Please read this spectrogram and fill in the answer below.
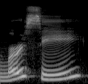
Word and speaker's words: mercy: 자, 이때 mercy라는 단어를 좀 제대로 발음하려면 M의 소리를 그냥 너무 머시, 머시 하고서 우리말의 미음처럼 하지 마시고요. Mercy. mercy 하면서 앞부분에서 왜 맛있을 때 하는 그런 소리를 내면서 시작해 보도록 하세요.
